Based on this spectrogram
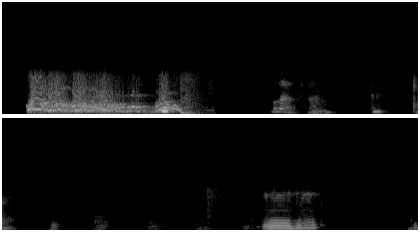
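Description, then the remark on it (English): Dogs bark and whine: a loud, drawn-out burst of yelping opens, followed by scattered short, sharp yips and one more tonal bark near the end, with quiet gaps between. “I think your dogs are barking because we're talking about men, because they're all dogs.”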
